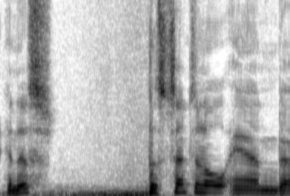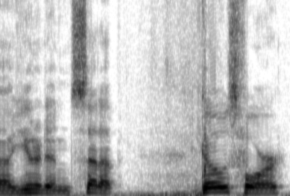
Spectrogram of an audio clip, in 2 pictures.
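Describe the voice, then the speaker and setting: Guy with a medium pitched voice doing a casual hobby how-to, kinda halting, explains stuff step by step. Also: a little mellow. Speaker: radio hobbyist host giving beginner advice. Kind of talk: informal instructional talk.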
